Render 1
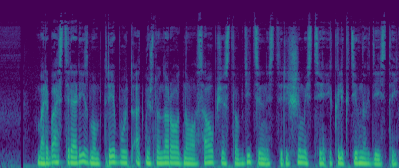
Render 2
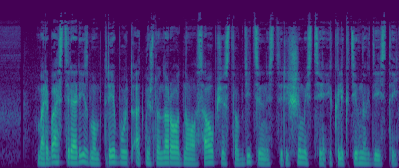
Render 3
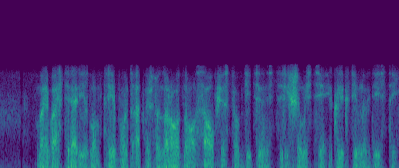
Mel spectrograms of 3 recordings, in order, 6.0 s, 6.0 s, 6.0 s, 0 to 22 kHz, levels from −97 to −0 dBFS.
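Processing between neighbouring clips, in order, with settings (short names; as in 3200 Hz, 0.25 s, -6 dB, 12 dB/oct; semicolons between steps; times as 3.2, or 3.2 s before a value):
HPF 680 Hz 12 dB/oct; gain +4.5 dB
LPC vocoder at 8 kHz whisper; gain +2.5 dB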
